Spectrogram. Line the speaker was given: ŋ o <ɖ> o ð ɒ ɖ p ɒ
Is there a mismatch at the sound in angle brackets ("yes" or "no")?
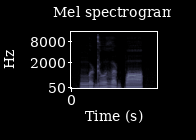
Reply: no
